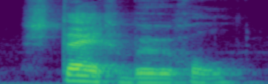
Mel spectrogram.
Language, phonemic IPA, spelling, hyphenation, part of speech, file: Dutch, /ˈstɛi̯xˌbøː.ɣəl/, stijgbeugel, stijg‧beu‧gel, noun, Nl-stijgbeugel.ogg
- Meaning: stirrup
